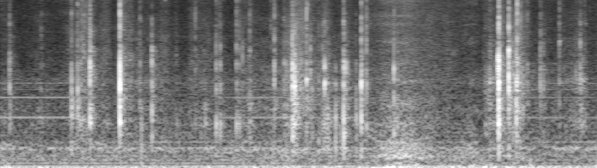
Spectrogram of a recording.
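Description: Near silence broken by faint rustles and light clicks of over-ear headphones being adjusted on the head, with a small cluster of clicks near the end.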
